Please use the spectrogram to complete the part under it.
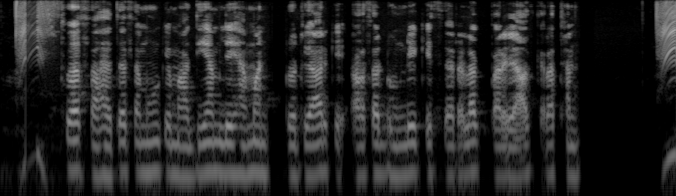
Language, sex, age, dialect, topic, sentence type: Chhattisgarhi, male, 60-100, Western/Budati/Khatahi, banking, statement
